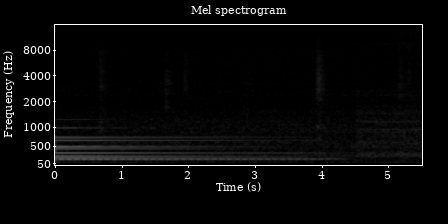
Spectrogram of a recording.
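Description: An electric guitar chord rings out with a wavering tremolo and slowly fades.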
